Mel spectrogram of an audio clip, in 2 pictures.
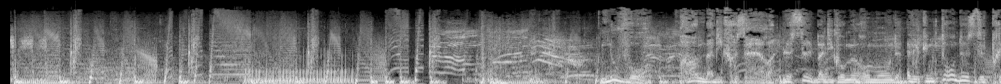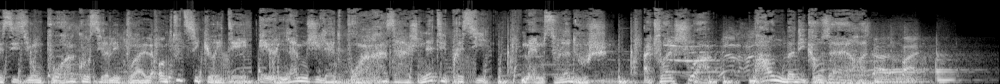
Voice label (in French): TV FR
